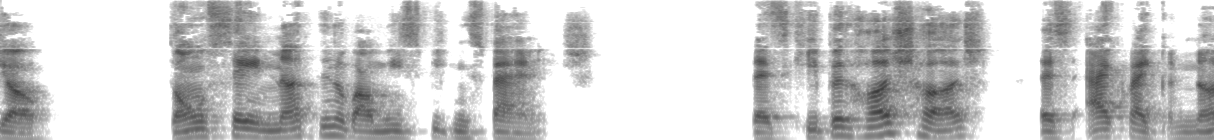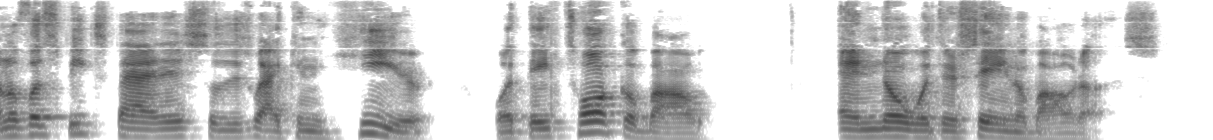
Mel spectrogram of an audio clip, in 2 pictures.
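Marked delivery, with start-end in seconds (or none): none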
